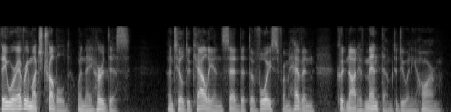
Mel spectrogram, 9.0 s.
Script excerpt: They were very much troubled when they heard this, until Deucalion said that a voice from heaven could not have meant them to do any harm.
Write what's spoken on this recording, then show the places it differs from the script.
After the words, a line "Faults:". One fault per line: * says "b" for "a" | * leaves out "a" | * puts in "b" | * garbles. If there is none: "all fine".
They were every much troubled when they heard this, until Deucalion said that the voice from heaven could not have meant them to do any harm.
Faults:
* says "every" for "very"
* says "the" for "a"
